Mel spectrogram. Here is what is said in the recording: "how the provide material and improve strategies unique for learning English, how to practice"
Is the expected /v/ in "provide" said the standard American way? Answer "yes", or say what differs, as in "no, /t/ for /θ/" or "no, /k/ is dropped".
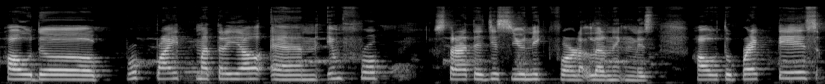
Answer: no, /p/ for /v/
